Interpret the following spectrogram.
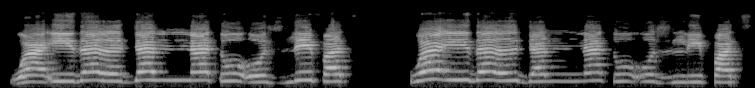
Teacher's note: Wa idza dan apabila al jannatu jannah surga uzlifat didekatkan. Wa idzal al jannatu itu alif lam qamariyah alnya dibaca jelas. Nunnya gunnah.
